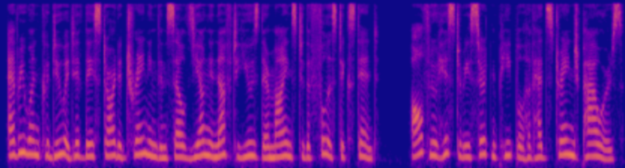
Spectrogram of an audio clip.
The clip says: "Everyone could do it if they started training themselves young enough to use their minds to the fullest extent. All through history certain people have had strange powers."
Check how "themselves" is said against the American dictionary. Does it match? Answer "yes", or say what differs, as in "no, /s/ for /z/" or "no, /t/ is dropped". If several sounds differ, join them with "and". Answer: yes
